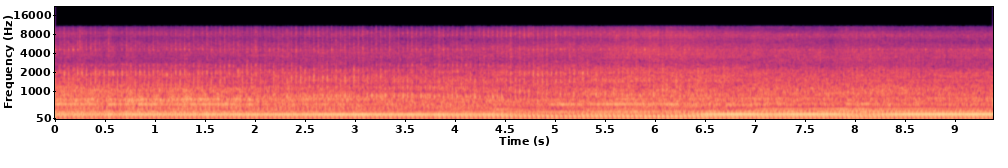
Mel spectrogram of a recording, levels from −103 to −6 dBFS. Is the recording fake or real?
real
